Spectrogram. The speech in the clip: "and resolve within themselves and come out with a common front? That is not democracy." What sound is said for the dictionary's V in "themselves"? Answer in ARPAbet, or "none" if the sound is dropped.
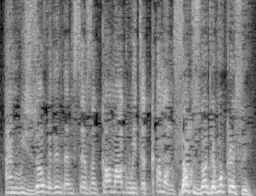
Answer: V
